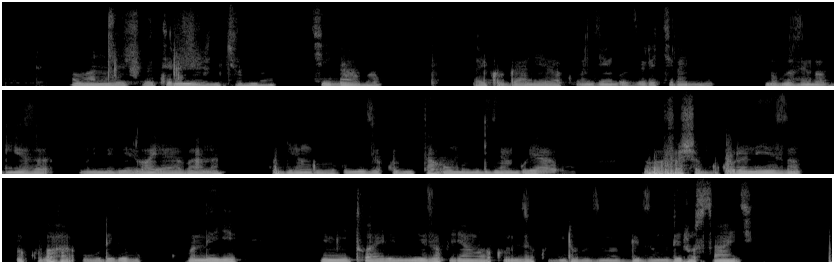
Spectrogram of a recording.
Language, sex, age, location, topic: Kinyarwanda, male, 25-35, Kigali, health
